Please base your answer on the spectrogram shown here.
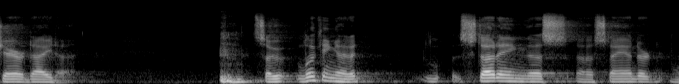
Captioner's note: cough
